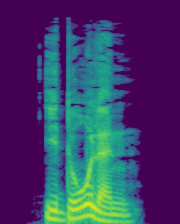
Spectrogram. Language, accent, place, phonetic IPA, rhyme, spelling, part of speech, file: German, Germany, Berlin, [iˈdoːlən], -oːlən, Idolen, noun, De-Idolen.ogg
- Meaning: dative plural of Idol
